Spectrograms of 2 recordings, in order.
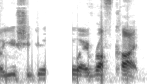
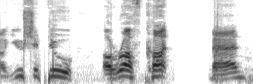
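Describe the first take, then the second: First: Said in the usual way. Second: Put-on a deliberately terrible Irish accent, a bit louder; hammed-up Irish brogue, knowingly awful; bad Irish accent. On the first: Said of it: "but they actually said that". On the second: Quoting an Irish viewer's email in a bad Irish accent. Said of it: "worst impersonation of an Irish accent ever".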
